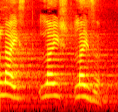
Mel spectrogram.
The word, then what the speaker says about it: license: A lot of people call this license or license. I don't know where this sh sound is coming from, but it is wrong. It should be pronounced as license.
